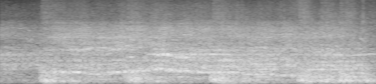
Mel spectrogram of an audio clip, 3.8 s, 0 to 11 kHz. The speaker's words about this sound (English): At the military parade celebrating 70 years of Communist Party rule, crowds cheered, tanks rolled, and Xi Jinping smiled.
